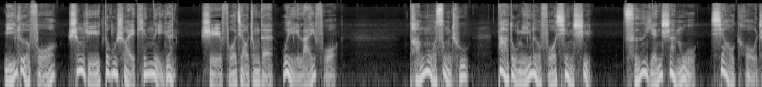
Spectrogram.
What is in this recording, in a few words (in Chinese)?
男 纪录片; 弥勒佛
